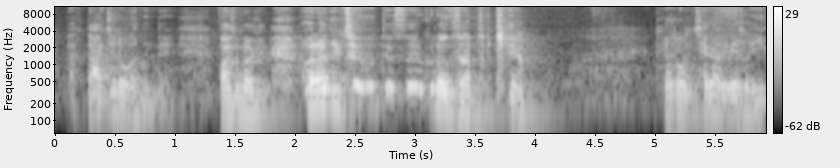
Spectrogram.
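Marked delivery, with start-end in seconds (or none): 2.1-3.9 very high, loud falsetto mock surrender; hammed-up pleading. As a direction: squeal an over-the-top apology to God. Comic sudden surrender to God. (높은 가성으로 과장되게 싹싹 비는 말투)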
